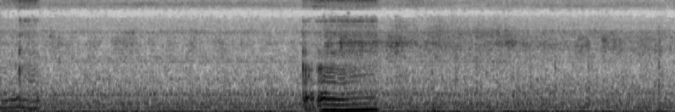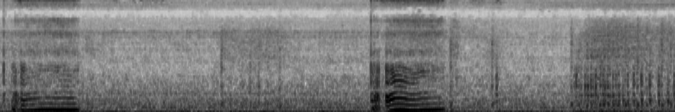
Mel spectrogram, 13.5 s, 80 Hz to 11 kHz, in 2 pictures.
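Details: Three short buzzing snores about every four seconds, roughly 15 breaths a minute, over a low steady rumble; snoring.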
